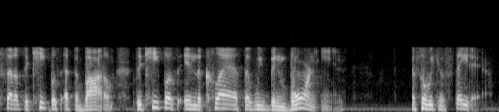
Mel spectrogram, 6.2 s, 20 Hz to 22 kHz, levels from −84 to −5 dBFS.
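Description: Speech, carried through a Speex codec whose coding damage is faint at most, with no technical faults to report.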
